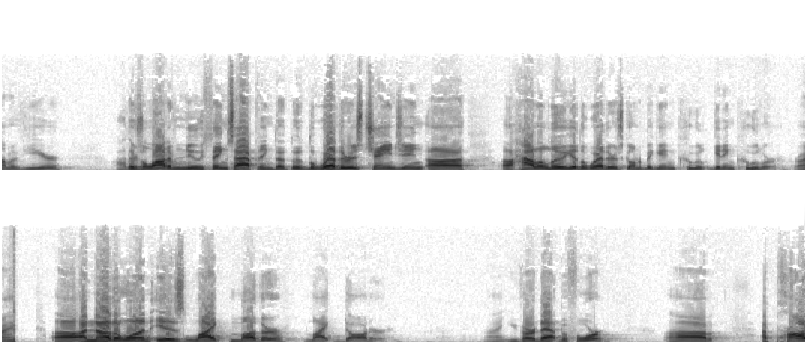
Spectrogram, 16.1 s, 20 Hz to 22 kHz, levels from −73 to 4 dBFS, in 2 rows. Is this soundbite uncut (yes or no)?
no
